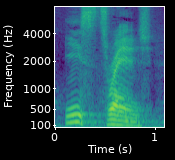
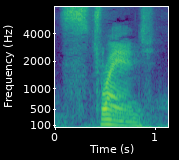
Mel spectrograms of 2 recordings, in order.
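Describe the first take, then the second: First: The word begins with an added vowel sound. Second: The word begins directly with an s sound. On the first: The speaker calls it wrong. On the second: The speaker calls it right. "Tem que começar com S"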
